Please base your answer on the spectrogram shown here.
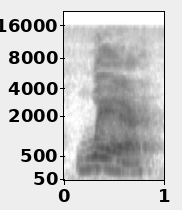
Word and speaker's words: where: Where è una E più aperta rispetto a were.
